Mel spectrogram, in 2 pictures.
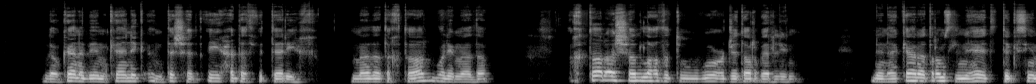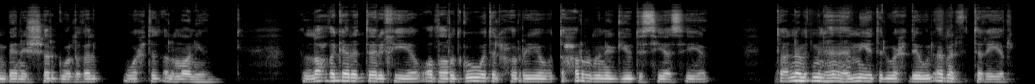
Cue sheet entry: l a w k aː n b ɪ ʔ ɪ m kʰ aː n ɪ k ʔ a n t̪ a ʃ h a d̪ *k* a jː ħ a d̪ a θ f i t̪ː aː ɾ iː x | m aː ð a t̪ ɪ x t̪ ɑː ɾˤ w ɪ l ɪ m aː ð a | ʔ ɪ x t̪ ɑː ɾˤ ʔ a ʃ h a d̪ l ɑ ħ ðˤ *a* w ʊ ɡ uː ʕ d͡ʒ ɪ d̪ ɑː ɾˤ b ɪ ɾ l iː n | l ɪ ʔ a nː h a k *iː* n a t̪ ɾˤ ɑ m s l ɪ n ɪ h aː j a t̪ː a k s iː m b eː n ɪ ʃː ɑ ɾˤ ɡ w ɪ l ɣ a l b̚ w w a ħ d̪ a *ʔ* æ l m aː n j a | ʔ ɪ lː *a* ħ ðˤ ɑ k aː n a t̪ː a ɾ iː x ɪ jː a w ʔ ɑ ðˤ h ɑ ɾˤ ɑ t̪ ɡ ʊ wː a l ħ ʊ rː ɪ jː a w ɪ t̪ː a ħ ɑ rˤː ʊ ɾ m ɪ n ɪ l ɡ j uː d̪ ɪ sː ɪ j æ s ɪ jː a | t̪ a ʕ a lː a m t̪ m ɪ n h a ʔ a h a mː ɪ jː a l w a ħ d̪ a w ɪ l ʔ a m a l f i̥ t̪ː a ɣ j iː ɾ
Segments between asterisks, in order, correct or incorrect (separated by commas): incorrect, incorrect, incorrect, correct, incorrect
